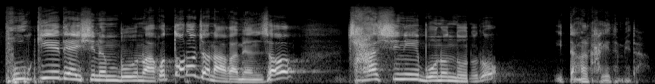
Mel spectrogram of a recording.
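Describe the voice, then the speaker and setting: A man's voice: sits high, big pitch swings, normal speed, fairly bright tone. A male pastor preaching a sermon at a live service in a worship hall, in a conversational way, often putting questions to the congregation.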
